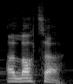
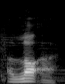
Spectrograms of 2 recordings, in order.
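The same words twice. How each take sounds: First: The T is a released, non-glottal sound. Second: The T is a glottal stop.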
